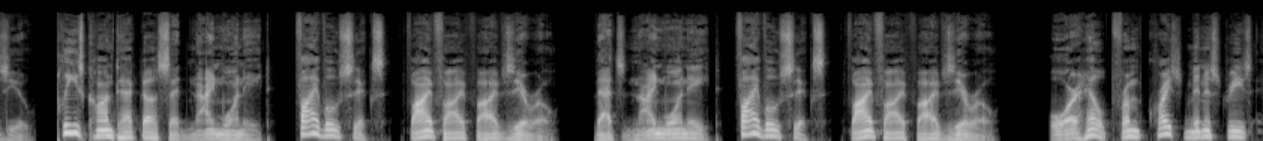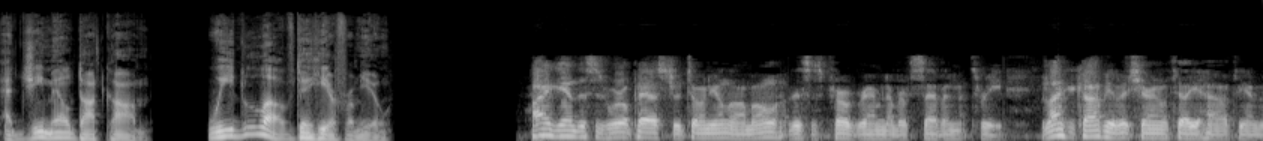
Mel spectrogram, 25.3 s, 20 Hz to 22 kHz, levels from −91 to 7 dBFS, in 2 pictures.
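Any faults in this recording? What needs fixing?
A single loud pop at 12.69 to 12.71 s, a few dB above the sound, most likely a voltage pulse from a plug, switch or static. Unlike a dropout, the sound carries on underneath. To prevent it, make connections and switch equipment only while the signal path is muted, and ground the setup properly.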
